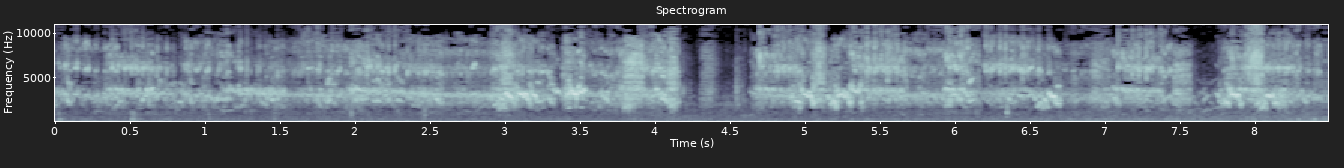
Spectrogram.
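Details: A brood of young budgerigars, 25 days after hatching, chatter in a harsh, overlapping chorus of rasping squawks and high chirps, with a brief quiet spell midway.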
